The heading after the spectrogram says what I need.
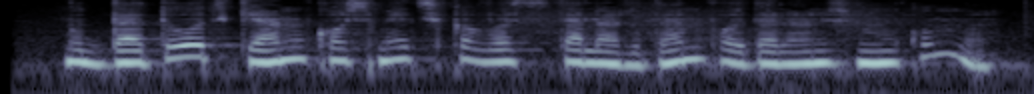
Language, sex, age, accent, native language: Uzbek, female, 18-24, Sirdaryo, Uzbek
